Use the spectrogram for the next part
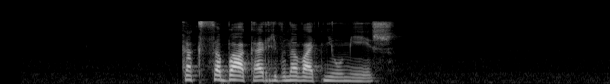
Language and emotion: Russian, angry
